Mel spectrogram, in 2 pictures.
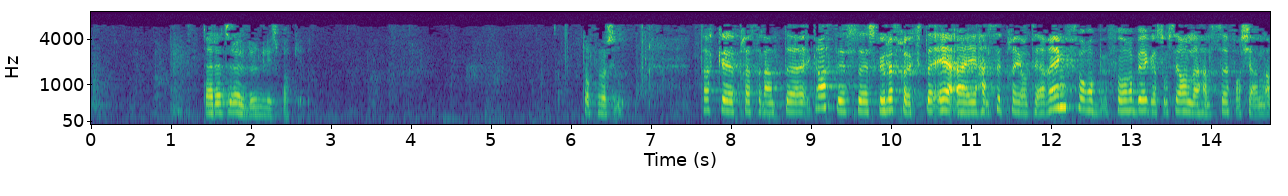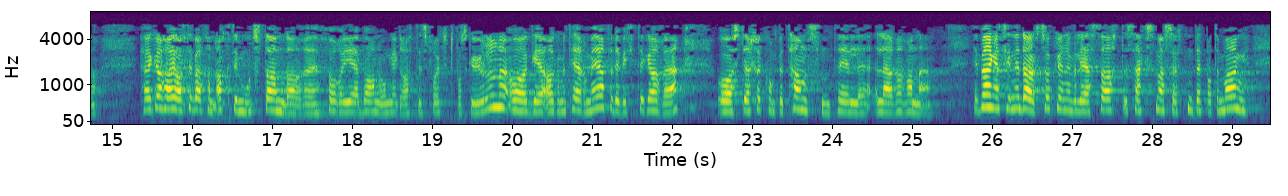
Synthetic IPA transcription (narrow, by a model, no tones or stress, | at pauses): d̪̥eæːɾɛt̪ɾœʉd̪ʉnlyːsbɑ̰kə̰ | t̪ʰɔpːʋɑʂ | t̪ʰɑkpʰʁɛsɪd̪ɛnt̪əɡʁɑːt̪ɪsskʉːləfʁʉkt̪̚d̪əʔɛʔæɪɦɛlsəpʰʁɪʊʁɪt̪ʰeːʁɪŋfɔʁfoːʁəbʏɡəsʊsɪɑːləɦɛlsəfɔʁʃɛlə̰ʁ | hœʏɡʁəɦɑʁjʊɑlt̪ɪʋæʁt̪ɛnʔɑkt̪ɪmuːt̪st̪ɑnd̪əʁfɔʁɔjeːbɑʁnʊŋːəɡʁɑːt̪ɪsfʁʉkt̪pʰɔskʉːln̩ɔɡɑ̰ʁɡʉmɛnt̪ʰeːʁəmeːʁt̪ʰɔd̪æʋɪkt̪ɪɡəʁə | ʔɔst̪ʏʁkəkʰʊmpət̪ʰɑnsn̩t̪ʰɪllæːʁɑʁənə̰ | ɪbæʁɡəsiːnəd̪ɑːɡsɔkʰʉnːəʋɪleːsəɑt̪sɛksn̩ɔsœt̪nəd̪ɛpɑʁt̪əmɑŋ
